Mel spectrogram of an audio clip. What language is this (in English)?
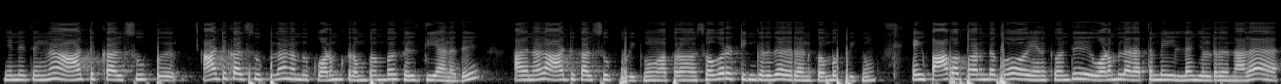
Tamil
